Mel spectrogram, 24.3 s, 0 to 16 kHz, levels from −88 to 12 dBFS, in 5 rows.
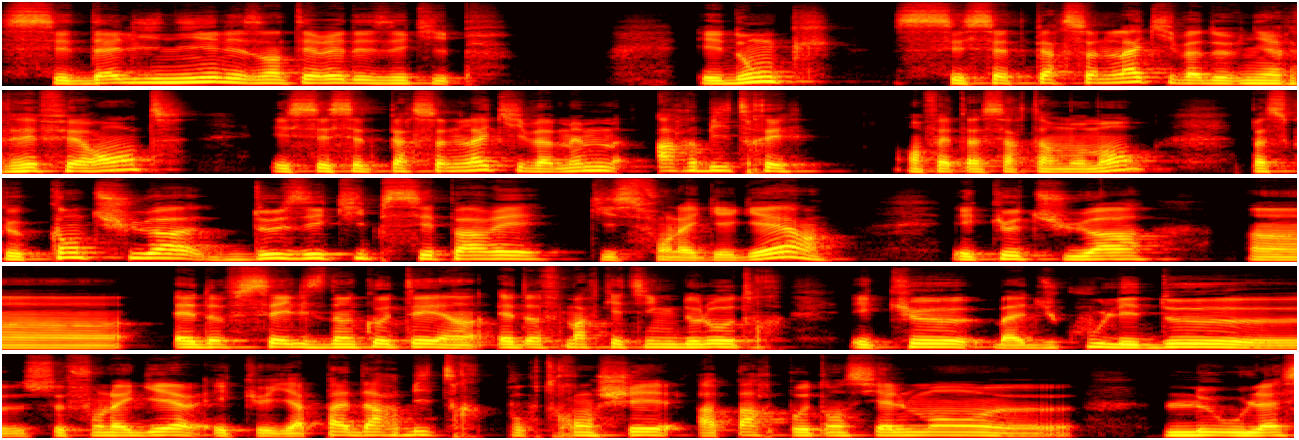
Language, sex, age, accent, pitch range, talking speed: French, male, 20-39, French, 125-150 Hz, 210 wpm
